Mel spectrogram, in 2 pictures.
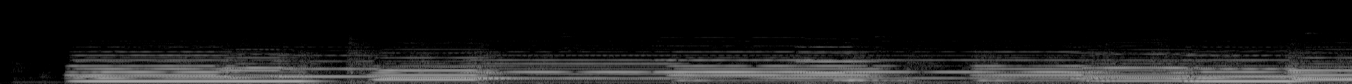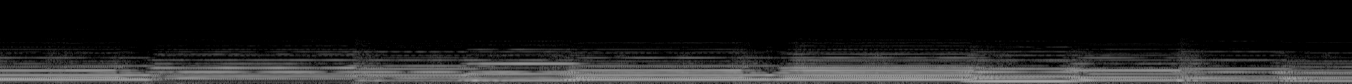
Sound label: Double chant, barrel organ; Sutton Beds; Mornington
